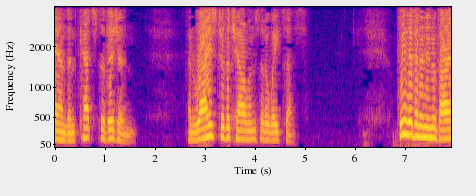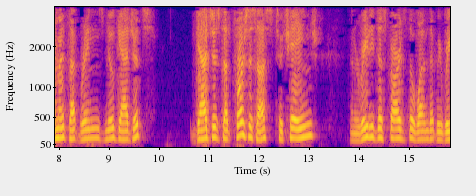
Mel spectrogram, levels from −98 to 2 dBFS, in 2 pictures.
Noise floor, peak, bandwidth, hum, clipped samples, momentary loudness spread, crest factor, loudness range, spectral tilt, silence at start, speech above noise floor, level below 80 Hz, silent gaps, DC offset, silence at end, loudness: -66 dBFS; 0 dBFS; 4 kHz; none; 0.8%; 13 LU; 12 dB; 4 LU; -11 dB/octave; 0 s; 56 dB; -50 dBFS; none; under 0.1%; 0 s; -11 LUFS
